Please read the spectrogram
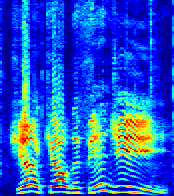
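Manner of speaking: high, drawn-out gloating cry; gleeful triumph. Pretend. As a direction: crow slowly over your prize. Triumphant over a looted villager heart. (cri de triomphe amusé)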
